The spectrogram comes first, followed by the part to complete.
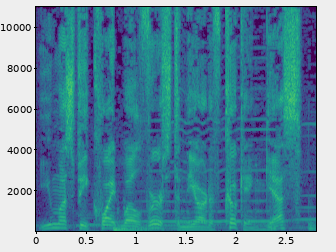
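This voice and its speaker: A man's voice: medium pitch, animated, normal speed, lightly acted. A man voicing a polite, hospitable innkeeper in a video game. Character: courteous male innkeeper, polite. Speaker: game character. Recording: game audio under music.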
